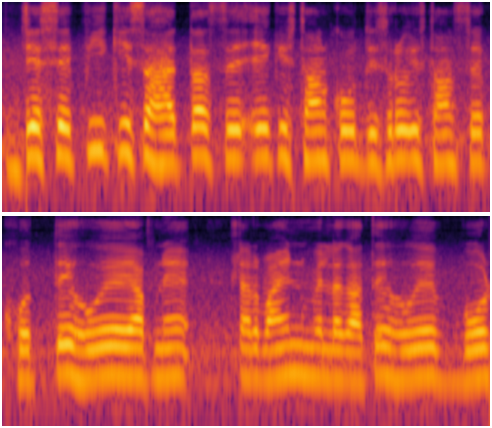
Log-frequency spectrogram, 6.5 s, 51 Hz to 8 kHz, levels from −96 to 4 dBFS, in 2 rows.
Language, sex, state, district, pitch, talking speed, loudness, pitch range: Hindi, male, Chhattisgarh, Korba, 175 Hz, 195 wpm, -17 LUFS, 165-185 Hz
